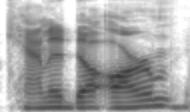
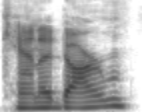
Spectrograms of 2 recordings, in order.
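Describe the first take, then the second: First: It is said as two separate words. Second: It is said as one blended word. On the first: The speaker calls it wrong. "It's not Canada Arm" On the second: The speaker calls it right. "It's Canadarm. It's C A N A D A R M"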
